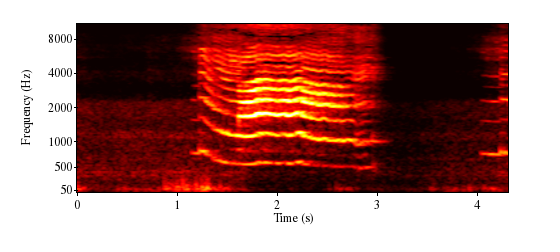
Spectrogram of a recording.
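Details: Pet miniature schnauzer "talking" or complaining indoors: a single sustained whine of about two seconds, starting higher, wavering, then sliding down at the end, preceded by soft low rustling and followed by quiet.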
